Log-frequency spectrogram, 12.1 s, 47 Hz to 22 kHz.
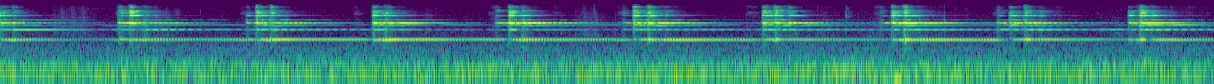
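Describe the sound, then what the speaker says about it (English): A bell rung during a formal ceremony marking America's 250th anniversary, its bright, ringing strikes repeating at a steady, even pace, each tone sustaining and fading before the next, clear and alone in a quiet hall. "our interns will now ring the bell 13 times"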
